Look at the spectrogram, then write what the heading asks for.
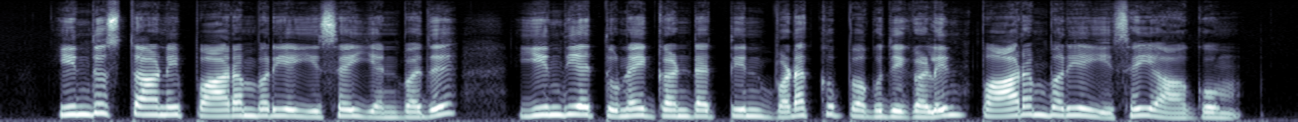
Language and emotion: Tamil, neutral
